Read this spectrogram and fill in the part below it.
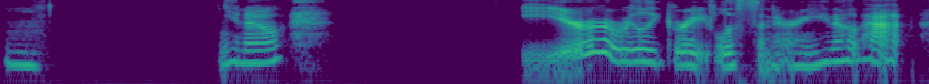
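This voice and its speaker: A woman's voice: high voice, measured pace, darkish tone, no echo, clean studio sound. A woman voicing a shy, cheery young fox-woman barista in an ASMR roleplay, chatting to the listener in a hesitant, giggly, encouraging way. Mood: sincere, tender.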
